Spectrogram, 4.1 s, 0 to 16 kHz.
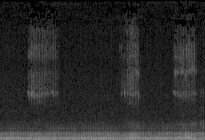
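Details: Very loud purring from foster kittens dozing contentedly after lunch, 18th December: an unbroken low rumbling buzz, with three brief breathy high hisses laid over it.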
